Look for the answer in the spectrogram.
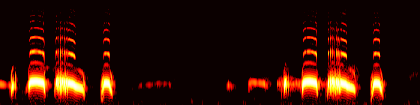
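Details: Spotted dove decoy call used to lure wild doves: two hollow cooing phrases about three and a half seconds apart, each with short and long notes and a clipped ending, a faint soft note between.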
